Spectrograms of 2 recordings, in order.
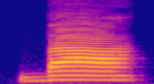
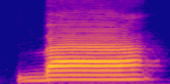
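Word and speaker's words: ب: এই যে দুই ঠোঁট, দুই ঠোঁট মিলিত অবস্থায় আপনার উচ্চারণ করতে হবে, হয়ে যাবে বা, বা, বা।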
